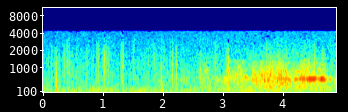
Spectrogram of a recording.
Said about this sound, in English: But shortly after Flash guides the Johnson to Landers, shots are heard near the harbor entrance. The pirate fleet is returning.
